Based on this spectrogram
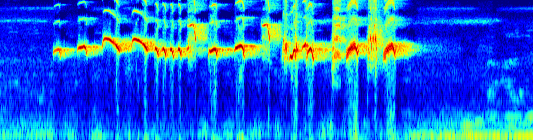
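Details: Lively song of a cucak cungkok bulbul meant for training other songbirds: after a brief quiet, three seconds of fast, varied whistled notes and rattling chips, ending with a soft low hum in the background.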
